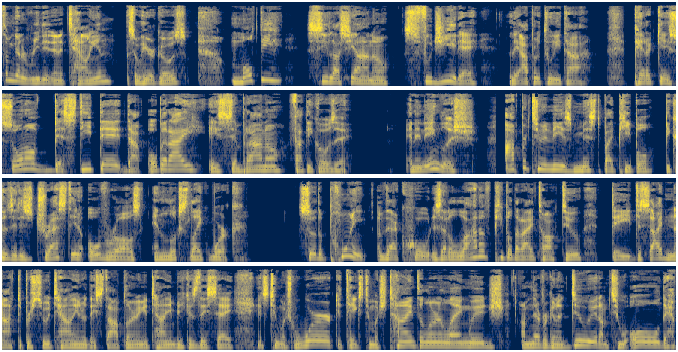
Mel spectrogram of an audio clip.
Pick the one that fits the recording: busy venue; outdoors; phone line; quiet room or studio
quiet room or studio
